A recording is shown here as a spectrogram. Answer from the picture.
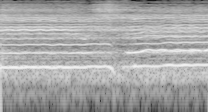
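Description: A high singing voice holds a long note with a slight waver, breaks off it about a second in, then holds a slightly higher note, with music behind it.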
